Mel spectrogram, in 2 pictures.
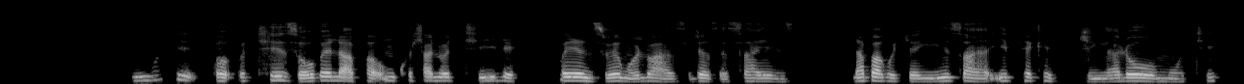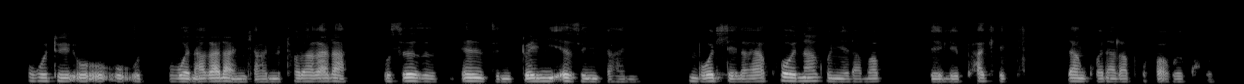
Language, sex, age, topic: North Ndebele, female, 50+, health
